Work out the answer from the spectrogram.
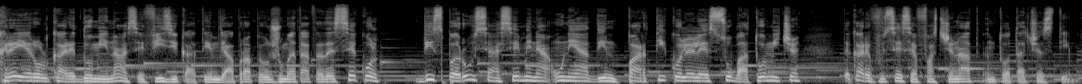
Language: Romanian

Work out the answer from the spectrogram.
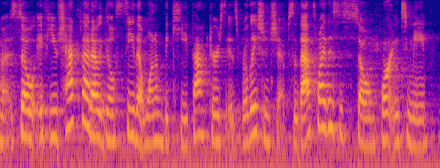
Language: English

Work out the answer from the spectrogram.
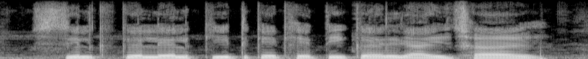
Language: Magahi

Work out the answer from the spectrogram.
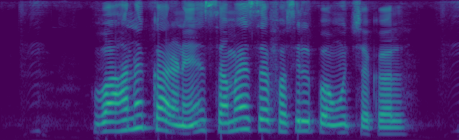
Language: Maithili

